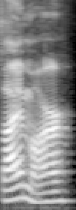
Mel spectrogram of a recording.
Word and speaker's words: Weimar: Antifa has been around in various iterations for almost a hundred years in some instances going back to the Weimar Republic in Germany. It's pronounced VHimar.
